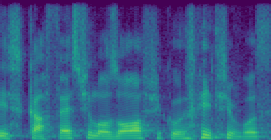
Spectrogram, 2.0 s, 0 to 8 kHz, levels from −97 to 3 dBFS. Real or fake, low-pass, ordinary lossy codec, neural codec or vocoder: fake; none; none; codec, 16 kHz, 8 kbps, FunCodec, trained on Chinese and English, 25 frames a second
